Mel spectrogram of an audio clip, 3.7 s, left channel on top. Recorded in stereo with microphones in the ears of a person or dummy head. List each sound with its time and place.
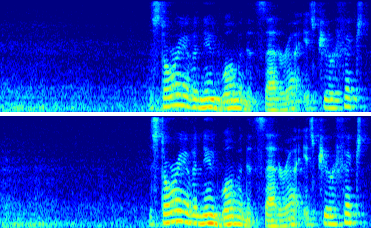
1.5 s a woman speaking: 20° right (ahead or behind), 1.5 m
